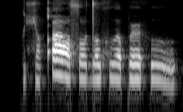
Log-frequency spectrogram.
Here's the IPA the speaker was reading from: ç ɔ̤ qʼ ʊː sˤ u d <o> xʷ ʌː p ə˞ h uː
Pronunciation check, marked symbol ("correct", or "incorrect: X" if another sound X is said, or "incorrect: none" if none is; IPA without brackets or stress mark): incorrect: ɔ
